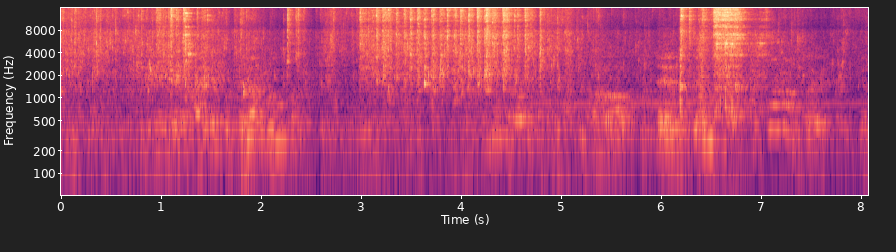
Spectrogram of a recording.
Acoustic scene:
kitchen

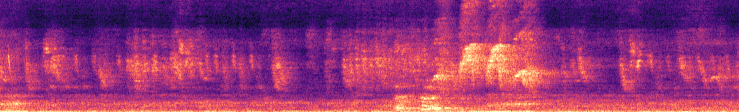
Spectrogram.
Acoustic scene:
residential area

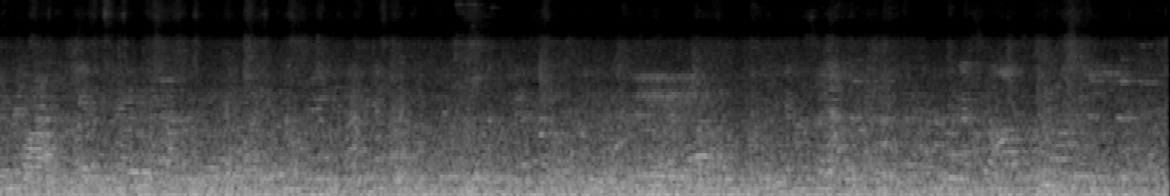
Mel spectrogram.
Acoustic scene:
subway station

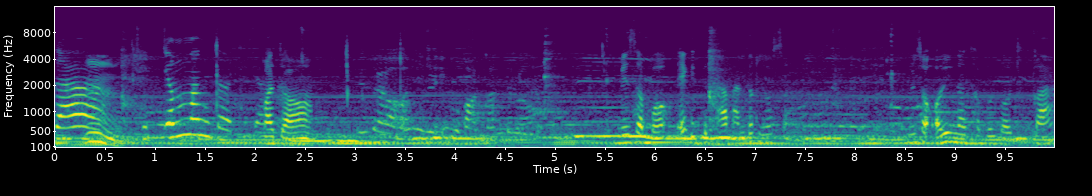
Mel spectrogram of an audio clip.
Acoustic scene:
restaurant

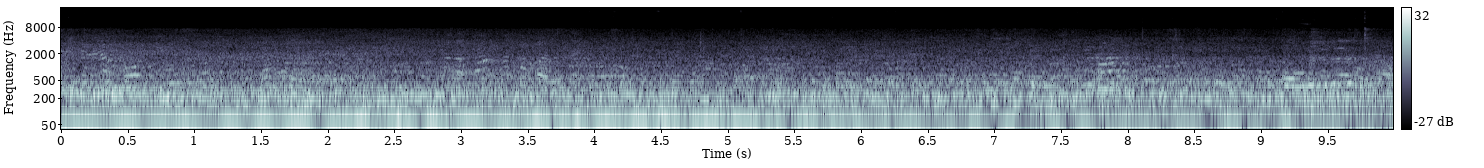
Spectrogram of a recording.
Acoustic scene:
crowded indoor space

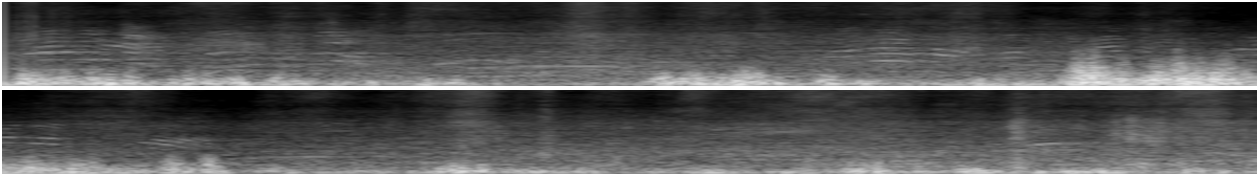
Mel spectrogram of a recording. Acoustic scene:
residential area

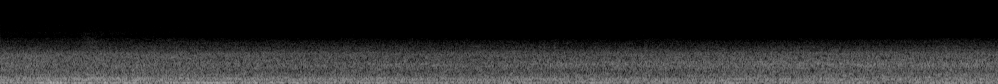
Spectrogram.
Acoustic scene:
street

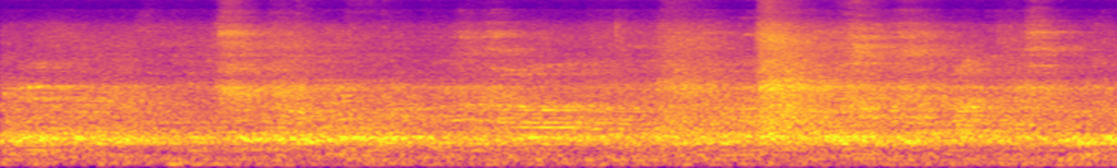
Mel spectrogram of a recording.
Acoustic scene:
restaurant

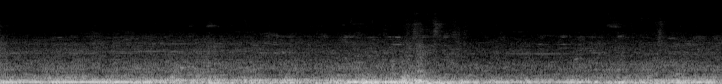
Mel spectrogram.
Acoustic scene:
bus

